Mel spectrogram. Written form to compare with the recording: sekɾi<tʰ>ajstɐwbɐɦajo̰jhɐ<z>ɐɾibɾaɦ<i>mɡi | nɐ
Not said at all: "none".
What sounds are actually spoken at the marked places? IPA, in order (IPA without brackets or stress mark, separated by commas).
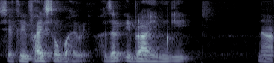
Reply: pʰ, z, i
